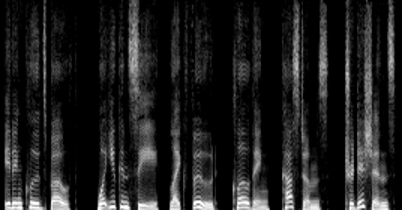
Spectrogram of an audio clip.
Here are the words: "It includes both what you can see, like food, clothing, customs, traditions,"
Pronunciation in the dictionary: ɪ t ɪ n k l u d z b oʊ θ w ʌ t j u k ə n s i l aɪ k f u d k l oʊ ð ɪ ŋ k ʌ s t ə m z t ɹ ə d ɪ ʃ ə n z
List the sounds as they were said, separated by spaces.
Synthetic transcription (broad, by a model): ɪ t ɪ n k l u d z b oʊ θ w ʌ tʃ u k ə n s i l aɪ k f u d k l oʊ ð ɪ ŋ k ʌ s t ə m z t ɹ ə d ɪ ʃ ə n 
